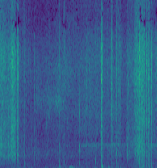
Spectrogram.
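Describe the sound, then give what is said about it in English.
Soft footsteps on an outdoor nature walk in Minnesota on a snowy spring day: faint, irregular footfalls and light crunches over a steady low hiss, with no voices. “And I am going for a walk in nature. Outdoor area near my home.”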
